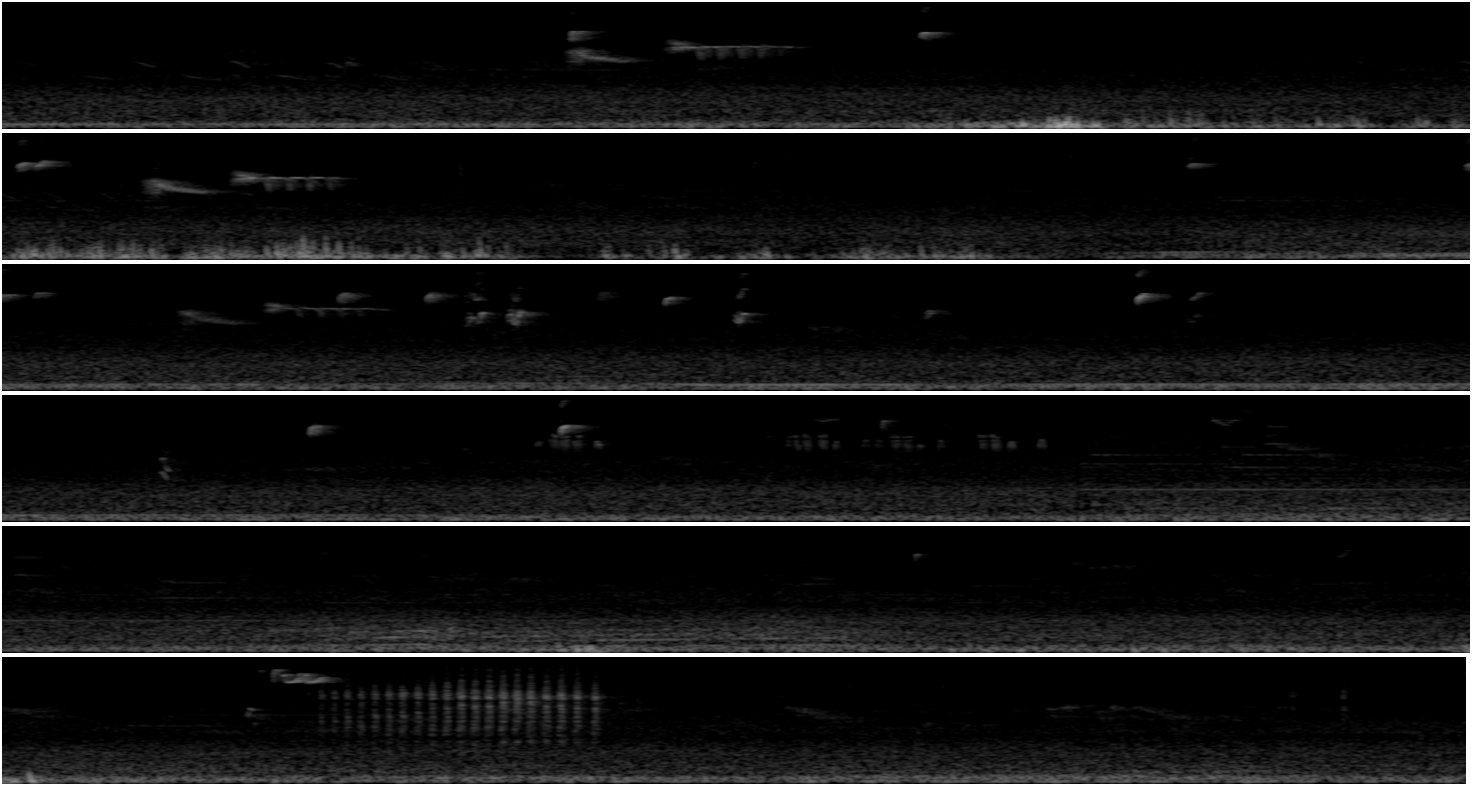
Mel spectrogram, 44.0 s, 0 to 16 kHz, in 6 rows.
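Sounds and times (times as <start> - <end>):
songbirds chirping: 0.0 - 5.4, 6.4 - 44.0
low background hum: 17.6 - 44.0.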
